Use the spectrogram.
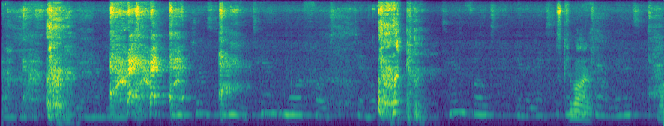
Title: Girl coughing and spitting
